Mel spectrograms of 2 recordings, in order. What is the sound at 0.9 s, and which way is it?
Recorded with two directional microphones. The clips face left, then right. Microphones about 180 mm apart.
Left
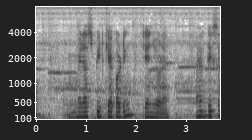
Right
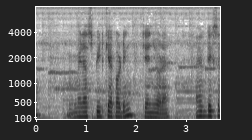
Speech, 50° right (ahead or behind).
